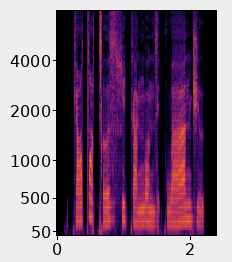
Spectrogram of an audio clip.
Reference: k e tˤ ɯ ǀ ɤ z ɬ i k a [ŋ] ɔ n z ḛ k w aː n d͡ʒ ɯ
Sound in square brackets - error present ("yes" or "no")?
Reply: no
